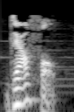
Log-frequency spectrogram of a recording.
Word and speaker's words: doubtful: but if you frown，then look doubtful，那么。 Doubtful 那个 T 是可以不用发音的，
